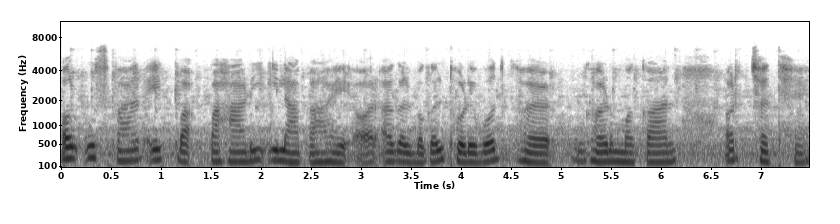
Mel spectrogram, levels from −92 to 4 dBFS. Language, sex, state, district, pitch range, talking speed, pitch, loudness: Hindi, female, Uttar Pradesh, Jyotiba Phule Nagar, 165-190 Hz, 135 wpm, 170 Hz, -19 LUFS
